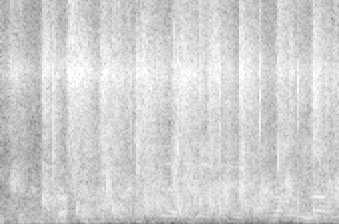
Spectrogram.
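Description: Clapping from attendees at a fall gathering of a Korean alumni association, a steady wash of hands mixed with background voices and chatter in an indoor hall.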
